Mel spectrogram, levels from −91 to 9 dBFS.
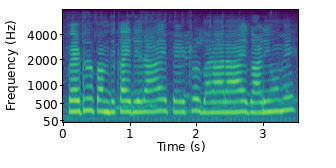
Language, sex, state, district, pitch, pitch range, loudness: Hindi, female, Madhya Pradesh, Bhopal, 285 Hz, 275-300 Hz, -14 LUFS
